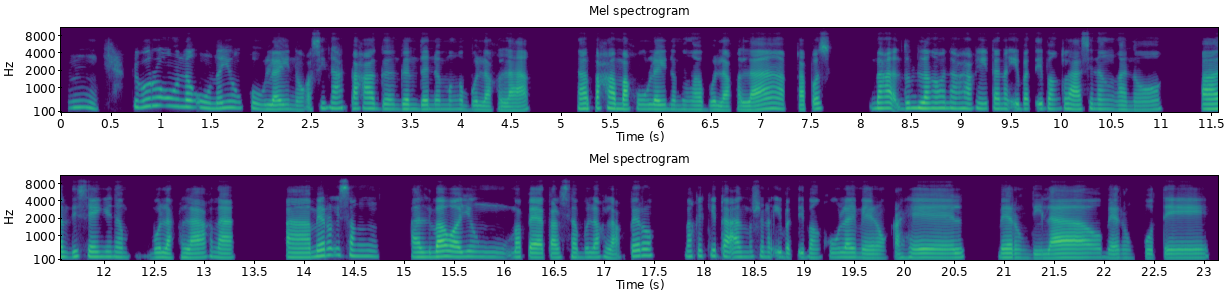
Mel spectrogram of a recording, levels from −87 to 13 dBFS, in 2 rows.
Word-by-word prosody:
Hmm, 245 Hz, -1 st, -4 dB, 0.4 s
siguro 295 Hz, +5 st, -1 dB
unang-una 250 Hz, -8 st, 0 dB
yung 235 Hz, +1 st, -1 dB
kulay, 175 Hz, -4 st, 0 dB
'no? 165 Hz, -3 st, -7 dB
Kasi 215 Hz, +7 st, -5 dB
napakagaganda 190 Hz, -5 st, 0 dB
ng 175 Hz, 0 st, -5 dB
mga 175 Hz, 0 st, -6 dB
bulaklak, 150 Hz, -2 st, -2 dB, 0.4 s
napakamakulay 190 Hz, -4 st, +2 dB
ng 170 Hz, -, -5 dB
mga 165 Hz, -1 st, -3 dB
bulaklak. 155 Hz, +5 st, +2 dB
Tapos 195 Hz, +5 st, 0 dB, 0.4 s
naha 215 Hz, 0 st, +4 dB
do'n 215 Hz, +2 st, 0 dB
lang 215 Hz, -1 st, +6 dB
ako 215 Hz, +1 st, +2 dB
nakakita 200 Hz, -1 st, -1 dB
ng 195 Hz, -1 st, -3 dB
iba't 190 Hz, 0 st, -2 dB
ibang 190 Hz, 0 st, -2 dB
klase 190 Hz, 0 st, +1 dB
ng 180 Hz, -2 st, -5 dB
ano, 160 Hz, +2 st, -5 dB, 0.3 s
ah, 190 Hz, +1 st, +5 dB
disenyo 195 Hz, 0 st, 0 dB
ng 180 Hz, -2 st, -3 dB, 0.2 s
bulaklak 170 Hz, -1 st, +1 dB
na, 160 Hz, -1 st, +3 dB, 0.5 s
ah, 175 Hz, -1 st, +3 dB
merong 235 Hz, +7 st, +2 dB
isang 220 Hz, -4 st, -1 dB, 0.3 s
halimbawa 190 Hz, +2 st, +6 dB
yung 195 Hz, 0 st, -2 dB, 0.2 s
ma-petals 170 Hz, -2 st, +2 dB
na 175 Hz, -, 0 dB
bulaklak, 175 Hz, -3 st, -2 dB
pero 230 Hz, +3 st, +2 dB, 0.3 s
makikitaan 205 Hz, -3 st, -1 dB
mo 195 Hz, -, -9 dB
siya 190 Hz, -2 st, -5 dB
ng -, -, -11 dB
iba't 175 Hz, -3 st, -5 dB
ibang 170 Hz, -2 st, -4 dB
kulay 175 Hz, 0 st, -1 dB
mayroong 150 Hz, -2 st, -1 dB
kahel, 160 Hz, 0 st, +1 dB, 0.3 s
merong 165 Hz, -2 st, +1 dB
dilaw, 165 Hz, +3 st, +4 dB
merong 155 Hz, -1 st, -4 dB
puti. 155 Hz, 0 st, -1 dB
180 Hz, 140 wpm, -24 LUFS, 165-205 Hz, 0.5 s, lang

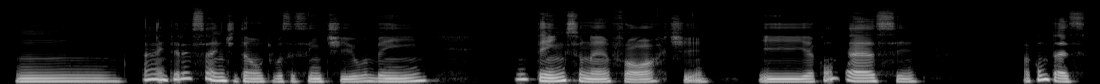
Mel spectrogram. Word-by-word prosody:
Hum. 140 Hz, 0 st, 0 dB, 0.2 s
Ah, 230 Hz, +3 st, +2 dB
interessante, 220 Hz, -, +1 dB
então, 135 Hz, -1 st, 0 dB
o 135 Hz, -, -2 dB
que 140 Hz, -, -17 dB
você 130 Hz, 0 st, -5 dB
sentiu, 130 Hz, 0 st, -2 dB
bem 140 Hz, +4 st, +2 dB, 0.9 s
intenso, 180 Hz, -7 st, +3 dB
né, 125 Hz, -2 st, +3 dB
forte. 115 Hz, -, -3 dB, 0.5 s
E 125 Hz, 0 st, +3 dB
acontece 145 Hz, -, -1 dB, 1.0 s
acontece. 140 Hz, -, +1 dB
140 Hz, 80 wpm, -23 LUFS, 130-165 Hz, 1.0 s, intenso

